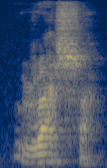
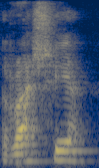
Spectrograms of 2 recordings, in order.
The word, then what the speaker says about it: Russia: are talking about russia russia it's not russia russia and people from russia russians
